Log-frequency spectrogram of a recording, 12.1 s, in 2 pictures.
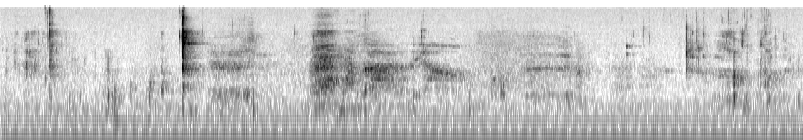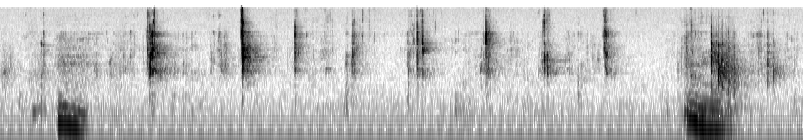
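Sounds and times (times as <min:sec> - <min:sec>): wet chewing: 0:00.0 - 0:01.6, 0:04.7 - 0:12.0
lip smacks: 0:01.3 - 0:01.6
person humming: 0:06.3 - 0:06.8, 0:11.1 - 0:11.6.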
